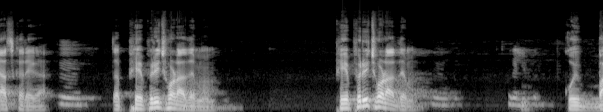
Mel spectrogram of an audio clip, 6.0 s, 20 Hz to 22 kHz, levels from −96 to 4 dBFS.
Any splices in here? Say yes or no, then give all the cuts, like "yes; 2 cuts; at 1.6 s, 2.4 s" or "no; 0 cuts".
no; 0 cuts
